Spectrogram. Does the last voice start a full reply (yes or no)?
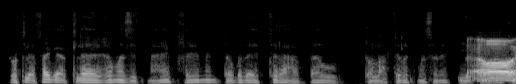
yes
